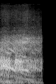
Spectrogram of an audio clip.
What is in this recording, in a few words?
"uh" group of men; ooh ahh; uh um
